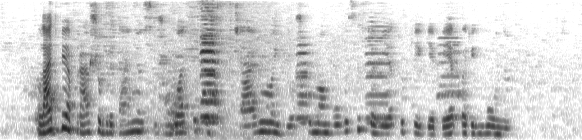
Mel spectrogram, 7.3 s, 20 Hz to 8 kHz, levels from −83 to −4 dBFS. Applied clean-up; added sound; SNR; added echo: classical method log-MMSE.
